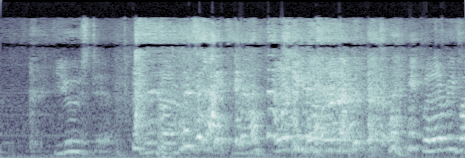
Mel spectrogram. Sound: laughing

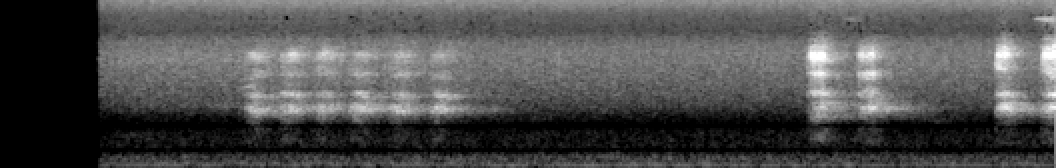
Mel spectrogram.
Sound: sound of birds

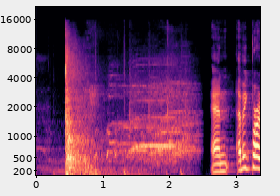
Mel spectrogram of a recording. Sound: anvil clangs; crowd cheers

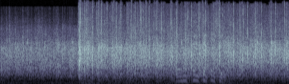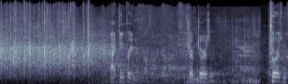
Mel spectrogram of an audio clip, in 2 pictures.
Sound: applause

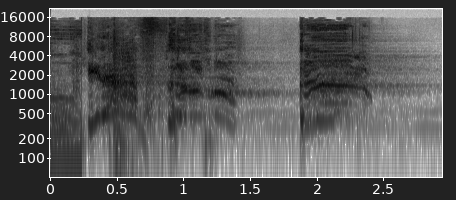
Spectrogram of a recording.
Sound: cough

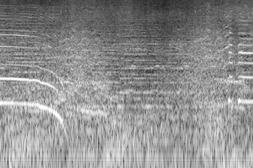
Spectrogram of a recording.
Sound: engine roars

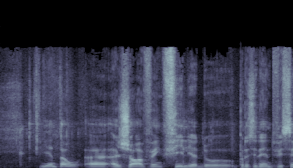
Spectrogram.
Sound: speaking portuguese

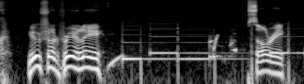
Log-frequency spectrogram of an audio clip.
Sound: Skype call

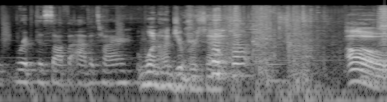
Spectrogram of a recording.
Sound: laughs

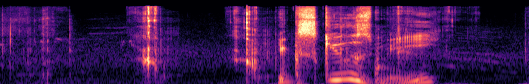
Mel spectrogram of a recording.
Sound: chewing

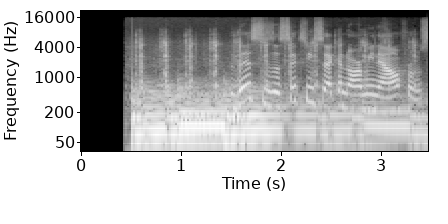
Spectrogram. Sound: bass guitar playing; clock ticking

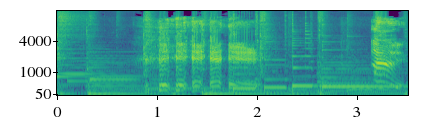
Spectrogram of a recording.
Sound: laughs

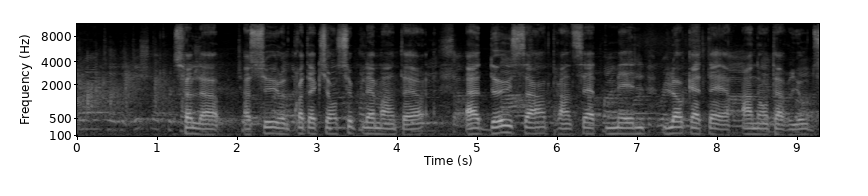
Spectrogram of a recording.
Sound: applause

